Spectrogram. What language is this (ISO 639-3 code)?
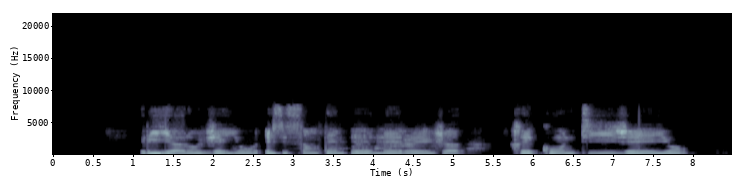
epo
